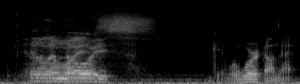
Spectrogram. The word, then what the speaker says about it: Illinois: and the last thing the s is silent on illinois it's illinois say it with me illinois illinois okay we'll work on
